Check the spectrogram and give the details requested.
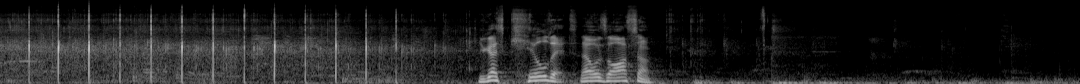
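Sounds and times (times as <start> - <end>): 
audience applause: 0.0 - 5.2
speech: 4.8 - 6.6.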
